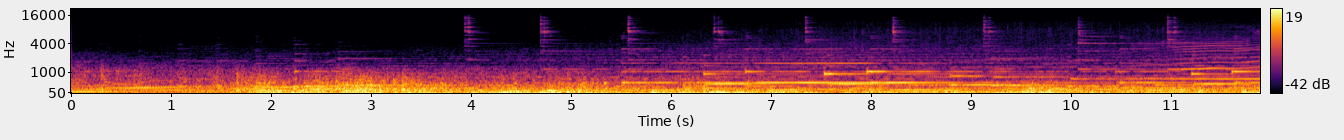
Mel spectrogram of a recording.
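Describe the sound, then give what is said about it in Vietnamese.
Thunder rumbles through steady heavy rain, with a sharper crash near the middle, while bright ringing bell-like tones strike repeatedly over the storm. “chớp rạch ngang ầm ầm”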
